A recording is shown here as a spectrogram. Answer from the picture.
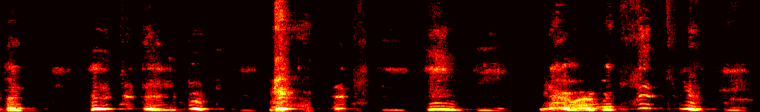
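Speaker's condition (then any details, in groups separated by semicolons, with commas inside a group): Cerebral palsy; singing lessons developed singing voice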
